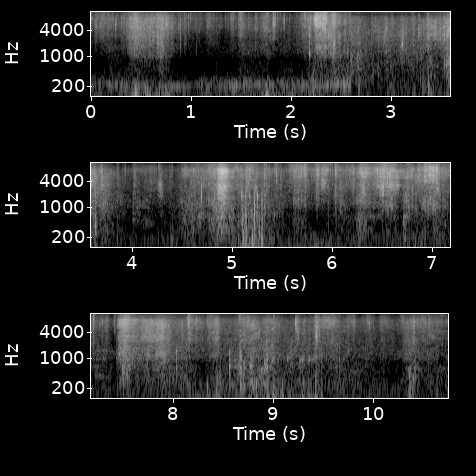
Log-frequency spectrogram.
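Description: Irregular rustling and crunching of footsteps on grass and dry fallen leaves as Labrador retrievers move about.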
